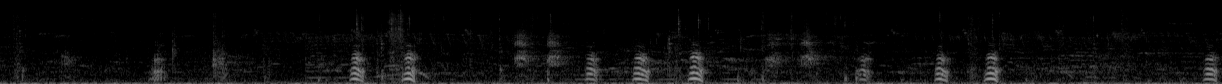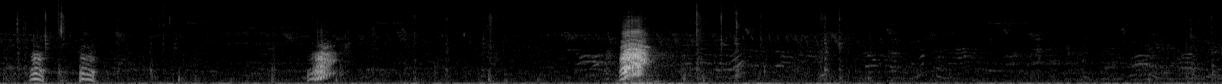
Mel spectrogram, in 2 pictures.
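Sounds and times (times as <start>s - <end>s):
white eared pheasants calling in deep voices: 0.1s - 13.7s, 14.9s - 16.2s, 18.0s - 20.6s.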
